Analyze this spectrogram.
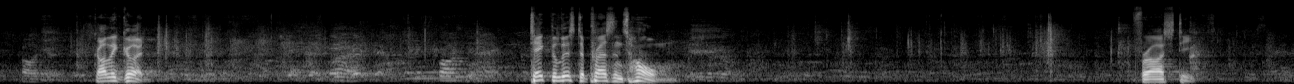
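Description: A man in the audience talks loudly nearby.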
